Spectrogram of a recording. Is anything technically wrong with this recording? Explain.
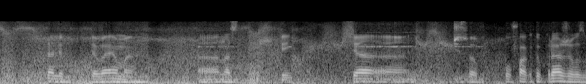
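Yes. The audio has two related faults, both likely caused by the sender's voice activity detector. Throughout, the sound passes through a call path with no content above 8 kHz, which fits G.722 at 64 kbps.

Sound chopped by the voice detector occurs at 0.00–0.92 s, 2.38–3.54 s and 4.84–5.36 s. The detector likely toggled sending on and off repeatedly, replacing about 0.7 s, 1.06 s and 0.26 s respectively with comfort noise. The result is choppy: the sound has two or more holes filled with comfort noise, unlike a single clean gap.

Sound dropped by the voice detector occurs at 1.48–1.98 s and 4.16–4.54 s. The detector likely judged the sound to be background and stopped sending for one unbroken stretch. That left 0.5 s and 0.38 s of steady comfort noise, with no flicker, until sending resumed.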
